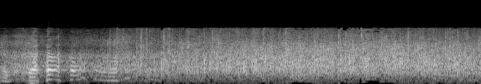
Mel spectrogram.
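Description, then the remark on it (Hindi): A voice speaks for a moment before an audience breaks into loud, dense applause that continues steadily, a continuous wash of many hands clapping at once. “अच्छा, आज आपको और एक काम सिखाता हूं, ताली बजाने के बदले दूसरा काम, वह है फील करना।”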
